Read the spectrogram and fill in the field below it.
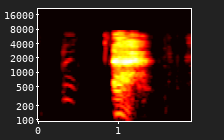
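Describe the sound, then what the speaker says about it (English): A single loud, sharp sneeze bursts out close by, preceded by a brief faint voiced sound and followed by quiet. "This is a really bad time for a sneeze."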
